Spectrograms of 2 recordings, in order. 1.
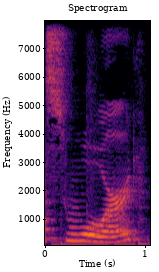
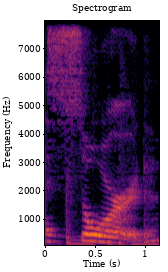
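O som do W é pronunciado depois do S. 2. O W é mudo depois do S. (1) "Não é sword" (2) "é sword. Silent W"

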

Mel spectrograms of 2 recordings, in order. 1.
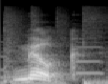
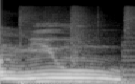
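A palavra tem um L de verdade, com a língua levantada. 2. O L vira um som de vogal parecido com U. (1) "Você coloca a língua no céu da boca para falar esse L" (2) "Em português a gente fala miu, com som de u mesmo"

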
